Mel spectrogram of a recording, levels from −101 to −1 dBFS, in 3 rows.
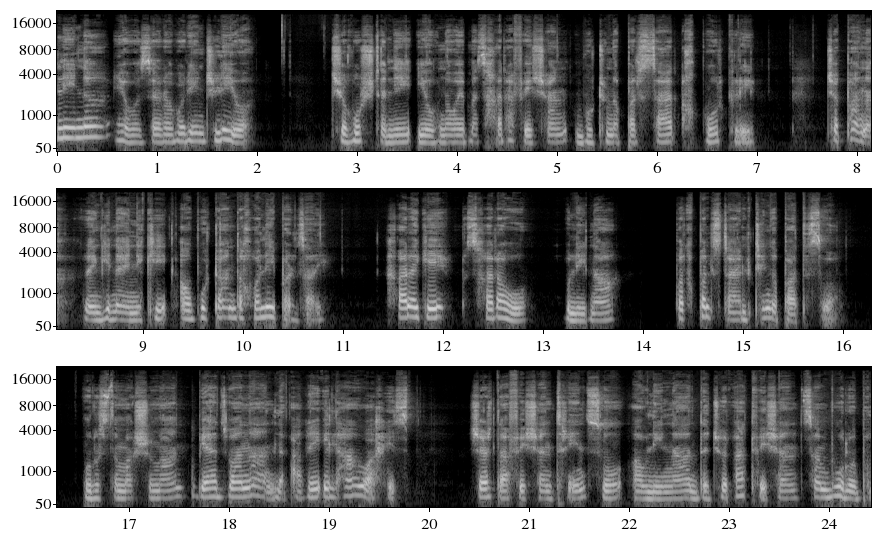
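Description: Nothing stood out as a technical problem on listening to this speech recording.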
